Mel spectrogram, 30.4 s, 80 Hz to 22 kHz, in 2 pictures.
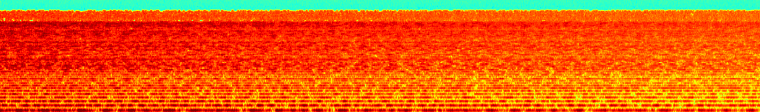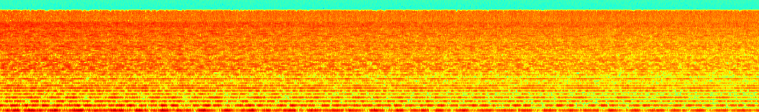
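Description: Ensoniq VFX synthesizer: one low note struck just before, ringing on as a steady, even-pitched tone through the Concert Reverb effect set to its longest decay time (99), fading slowly and evenly over about thirty seconds: a very long reverb tail.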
